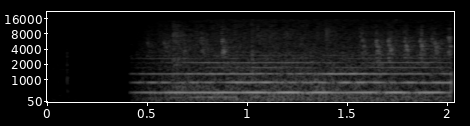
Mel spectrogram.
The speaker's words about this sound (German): Das ist der Ton, der in Kryvyi Rih derzeit das Leben bestimmt. Luftalarm. Anderswo in der Ukraine schwellen die Sirenen an und ab. Hier ist es ein gleichmäßiges Sirren. Es ertönt oft mehrmals am Tag.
